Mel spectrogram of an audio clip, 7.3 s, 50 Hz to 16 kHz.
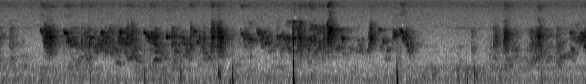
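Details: Budgerigars nesting in a home aviary, 2020, giving continuous soft warbling chatter with overlapping chirps, several birds calling at once, with sharp knocks and clicks from the cage.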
